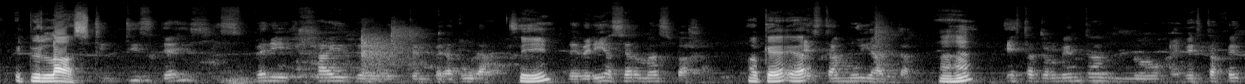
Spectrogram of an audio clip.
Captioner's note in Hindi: स्पेनिश बोल रहा हूं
